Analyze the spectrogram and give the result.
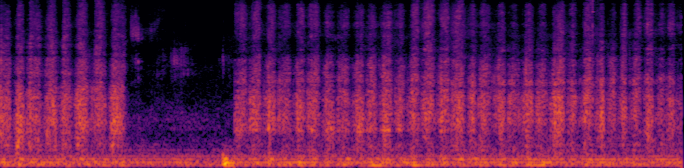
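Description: A foam-covered black leather boot is scrubbed with a bristle brush along the side and heel, making steady rhythmic brushing strokes over a low hum. The strokes pause briefly, a single sharp knock sounds, and the scrubbing resumes at an even pace.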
